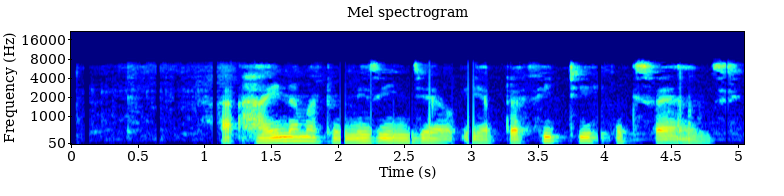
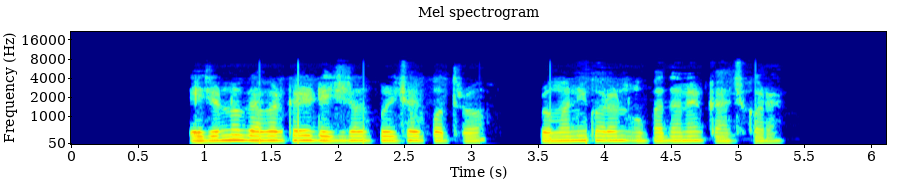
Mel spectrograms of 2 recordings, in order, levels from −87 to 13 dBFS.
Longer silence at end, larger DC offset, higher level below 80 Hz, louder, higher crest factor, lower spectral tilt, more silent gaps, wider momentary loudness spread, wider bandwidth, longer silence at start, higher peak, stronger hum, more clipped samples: second, 0.05 s vs 0.8 s; neither; second, -62 dBFS vs -54 dBFS; second, -28 LUFS vs -22 LUFS; about the same, 18 dB vs 18 dB; second, -4 dB/octave vs -8 dB/octave; second, none vs 3.39-3.52 s; about the same, 8 LU vs 10 LU; about the same, 8 kHz vs 7.4 kHz; second, 0.4 s vs 0.9 s; second, -10 dBFS vs -6 dBFS; neither; neither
